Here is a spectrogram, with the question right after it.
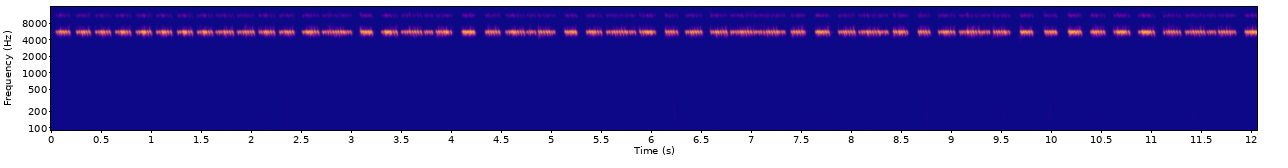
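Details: High, ringing cricket chirps from a pair of crickets, dense pulsed bursts with brief irregular gaps, the two callers overlapping into a near-constant shrill trill; nothing else audible.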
